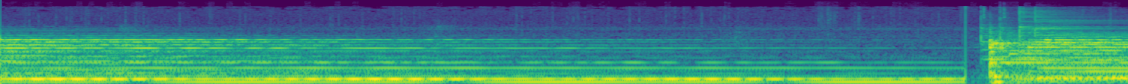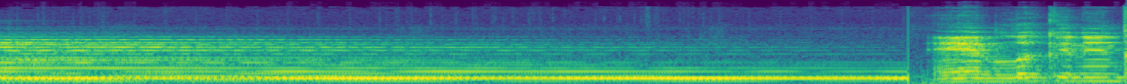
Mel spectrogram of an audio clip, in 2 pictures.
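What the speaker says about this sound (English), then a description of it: "how I got the guitar to sound that way, mostly due to Guitar Rig here, Breath You Hold preset, as well as some additional reverb here" Guitar chords played through the Guitar Rig Breath You Hold preset with added reverb ring out in lush, sustained, shimmering layers, with a sharp new strum partway through and another near the end.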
